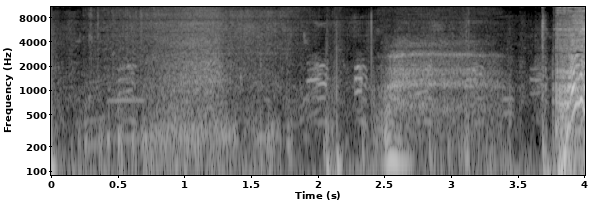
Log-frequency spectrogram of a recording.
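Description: Quiet inside a rooftop tent with a few faint chirps, then near the end a loud rasping zipper as the tent's canvas door is unzipped.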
